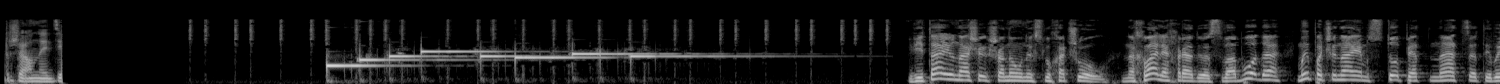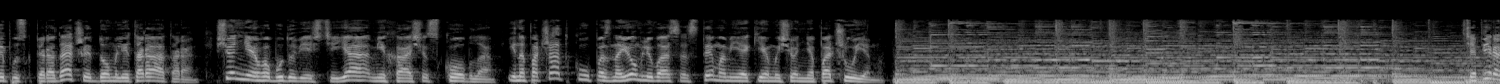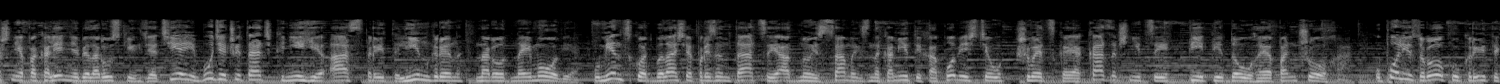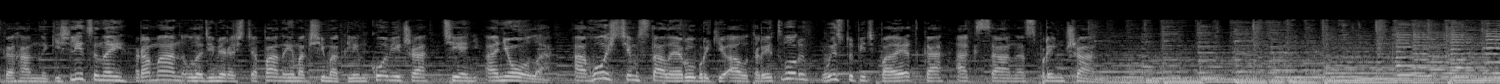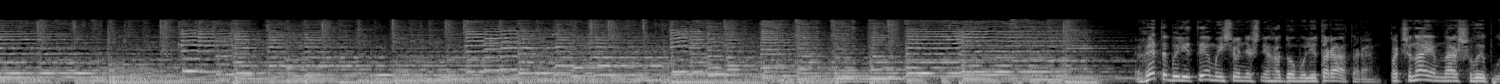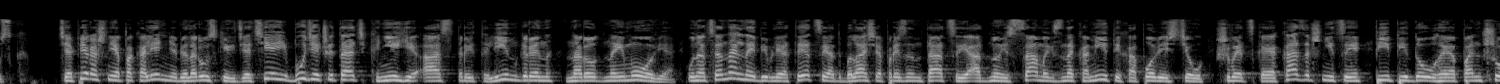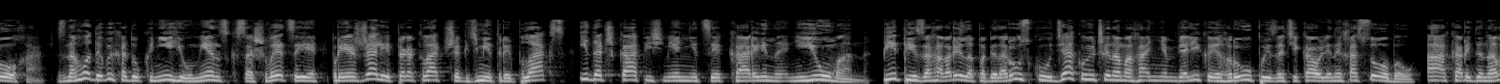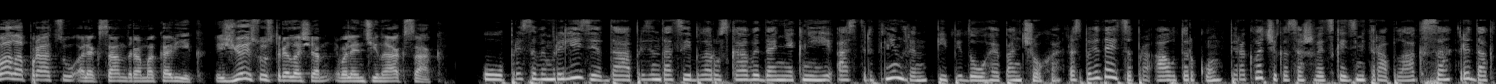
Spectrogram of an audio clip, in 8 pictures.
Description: Літаратурны агляд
